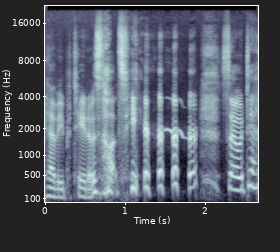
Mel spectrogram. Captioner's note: laughter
